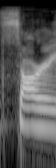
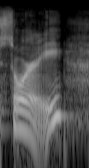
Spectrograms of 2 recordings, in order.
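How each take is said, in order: First: It is said in an American accent. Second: It is said in a Canadian accent, rising. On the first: "I said sorry like an American" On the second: "I've got the Canadian like end upward inflection"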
